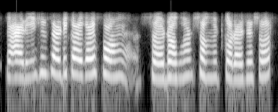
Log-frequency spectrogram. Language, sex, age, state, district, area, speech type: Marathi, female, 30-45, Maharashtra, Nagpur, urban, conversation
